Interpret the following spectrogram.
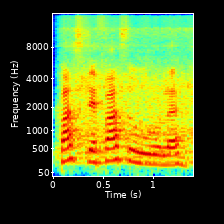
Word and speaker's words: pasta e fagioli: Pasta e fagioli. In America you say pasta e fagioli. Pasta fasul.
